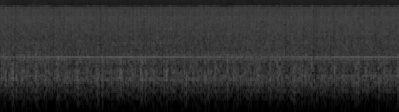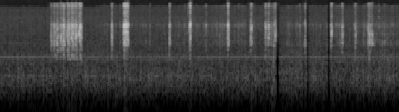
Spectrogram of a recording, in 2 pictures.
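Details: Steady electrical hiss with a faint constant tone, then a burst of rustling and scattered sharp clicks and knocks; no animal voice.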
